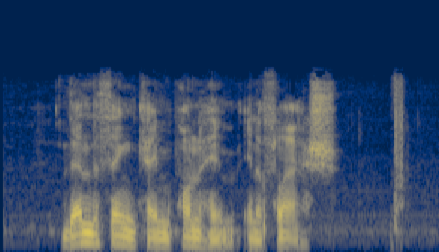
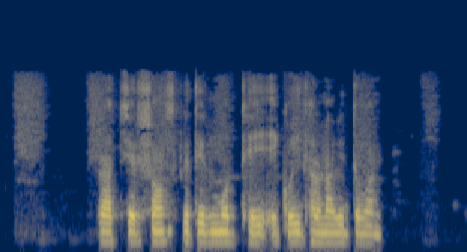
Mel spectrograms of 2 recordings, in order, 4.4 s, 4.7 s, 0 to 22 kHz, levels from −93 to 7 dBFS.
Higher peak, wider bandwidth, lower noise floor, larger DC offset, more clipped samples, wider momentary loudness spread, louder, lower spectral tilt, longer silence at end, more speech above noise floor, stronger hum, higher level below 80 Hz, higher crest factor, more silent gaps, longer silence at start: about the same, -2 dBFS vs -2 dBFS; about the same, 7.8 kHz vs 8 kHz; about the same, -57 dBFS vs -57 dBFS; neither; neither; first, 17 LU vs 5 LU; about the same, -18 LUFS vs -18 LUFS; about the same, -5.5 dB/octave vs -5.5 dB/octave; second, 0.35 s vs 0.9 s; about the same, 39 dB vs 40 dB; neither; first, -44 dBFS vs -60 dBFS; about the same, 18 dB vs 18 dB; neither; first, 0.6 s vs 0.15 s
